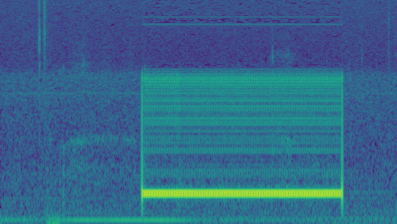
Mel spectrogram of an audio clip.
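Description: A landline telephone call rings out with a single steady electronic ringback tone lasting about two seconds, loud and clear over a quiet background, with no talk.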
